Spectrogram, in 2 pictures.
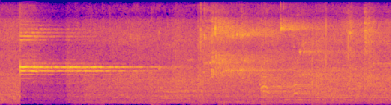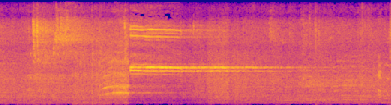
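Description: Referee's whistle blown twice: a short blast just after the start and a longer one about seven seconds in. Behind it, players' shouts and the ball thudding on the court echo through the hall.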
